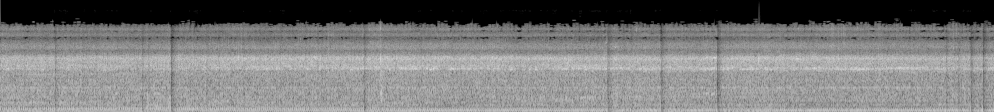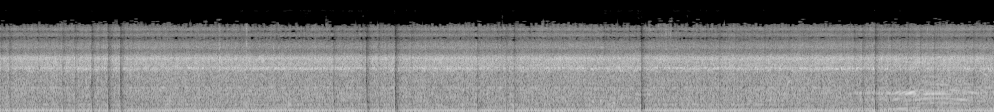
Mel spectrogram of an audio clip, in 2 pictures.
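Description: Tamar-class lifeboat's twin diesel engines running steadily underway, with wash and wind rushing over the open stern deck. Near the end a tone rises and falls several times over it.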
